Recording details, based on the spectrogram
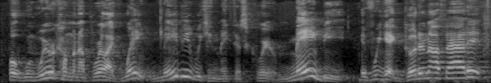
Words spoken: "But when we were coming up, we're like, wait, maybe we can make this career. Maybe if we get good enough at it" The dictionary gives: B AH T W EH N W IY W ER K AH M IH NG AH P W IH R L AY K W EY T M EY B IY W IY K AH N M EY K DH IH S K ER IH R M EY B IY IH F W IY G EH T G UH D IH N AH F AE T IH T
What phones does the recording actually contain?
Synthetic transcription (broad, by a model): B AH T W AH N W IY W ER K AH M IH NG AH P W IH R L AY K W EY T M EY B IY W IY K AH N M EY K DH IH S K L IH R M EY B IY IH F W IY G EH T G UH D IH N AH F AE T IH T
